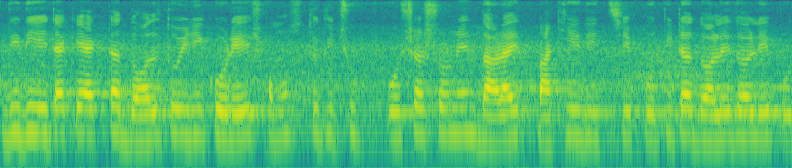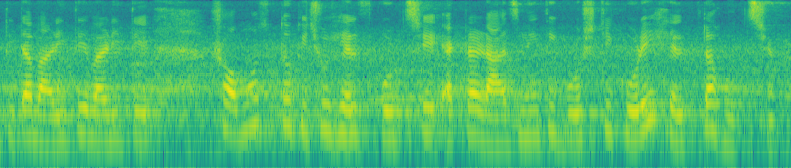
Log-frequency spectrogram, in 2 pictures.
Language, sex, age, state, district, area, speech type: Bengali, female, 18-30, West Bengal, Purba Bardhaman, urban, spontaneous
